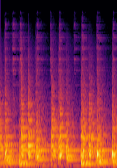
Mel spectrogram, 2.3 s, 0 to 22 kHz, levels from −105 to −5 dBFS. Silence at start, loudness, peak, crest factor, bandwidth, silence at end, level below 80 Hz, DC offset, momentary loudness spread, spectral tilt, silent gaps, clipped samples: 0 s; -22 LUFS; -4 dBFS; 18 dB; 12.5 kHz; 0 s; -50 dBFS; under 0.1%; 5 LU; -9 dB/octave; none; under 0.1%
